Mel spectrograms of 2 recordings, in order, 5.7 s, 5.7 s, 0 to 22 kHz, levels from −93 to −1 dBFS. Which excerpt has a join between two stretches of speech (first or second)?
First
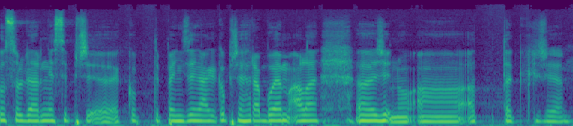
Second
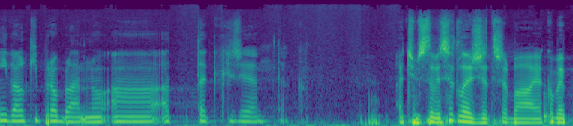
first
